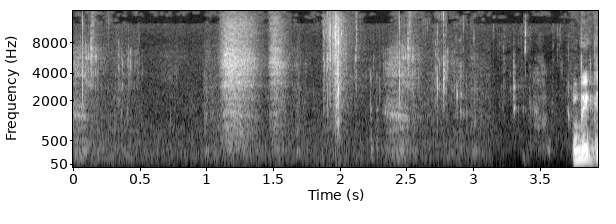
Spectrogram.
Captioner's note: laughs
